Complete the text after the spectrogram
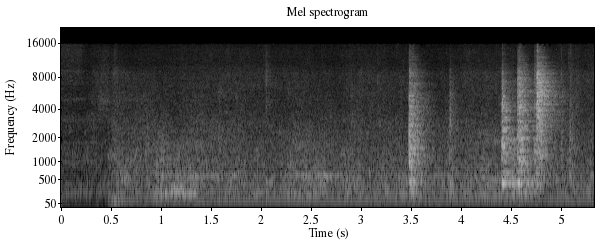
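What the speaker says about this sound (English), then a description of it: "when I move these pots and pans" Pots and pans clatter in a kitchen sink, a few sharp metallic knocks and scrapes near the end after a quieter stretch with a low steady hum, close by.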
